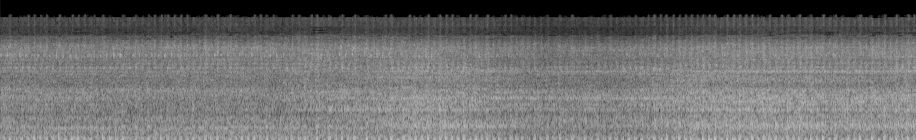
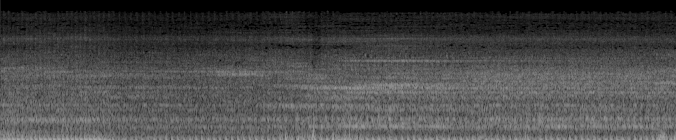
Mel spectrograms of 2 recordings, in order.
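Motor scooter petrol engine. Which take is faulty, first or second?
first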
